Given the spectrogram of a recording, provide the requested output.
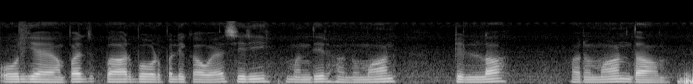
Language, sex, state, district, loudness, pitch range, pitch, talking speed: Hindi, male, Uttar Pradesh, Shamli, -18 LUFS, 115-125 Hz, 120 Hz, 140 wpm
